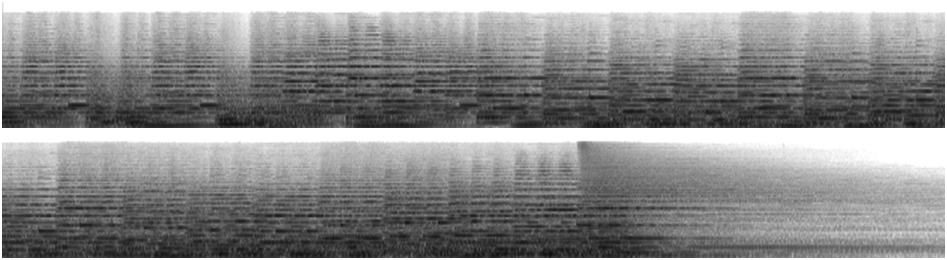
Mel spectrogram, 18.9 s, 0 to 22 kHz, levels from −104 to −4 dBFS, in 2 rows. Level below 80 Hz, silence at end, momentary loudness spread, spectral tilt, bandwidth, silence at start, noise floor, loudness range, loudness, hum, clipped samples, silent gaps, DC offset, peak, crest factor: -28 dBFS; 1.35 s; 5 LU; -6 dB/octave; 16 kHz; 0 s; -52 dBFS; 3 LU; -18 LUFS; none; under 0.1%; none; under 0.1%; -2 dBFS; 16 dB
